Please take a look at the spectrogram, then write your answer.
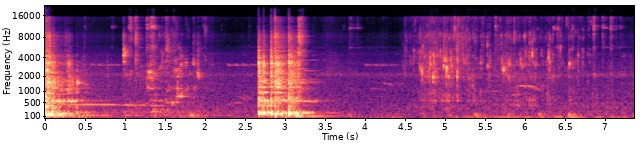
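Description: Water runs from a tap in uneven splashing bursts, with a louder gush midway and trickling afterward; no talking.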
